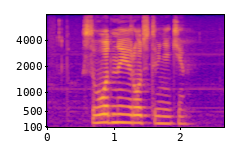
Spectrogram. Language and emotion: Russian, neutral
